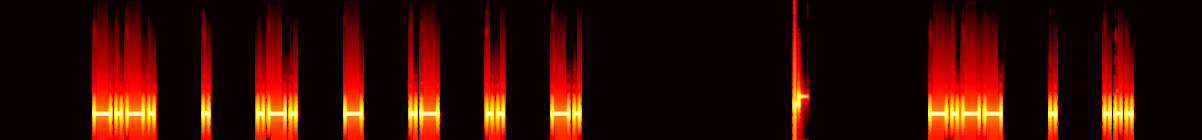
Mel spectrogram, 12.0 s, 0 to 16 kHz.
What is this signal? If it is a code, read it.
Morse code, heard as a keyed tone, about 22 wpm, spaced as for 12 wpm, 700 Hz. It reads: CERTAIN YES
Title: 3x Character Spacing - Top 500 Words - 22wpm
